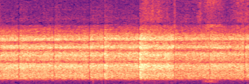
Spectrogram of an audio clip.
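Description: Steady static hiss with a few faint, steady high tones over it.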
